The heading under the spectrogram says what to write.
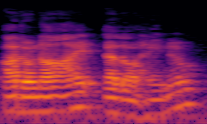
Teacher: Adonai elohenu a little glottal stop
